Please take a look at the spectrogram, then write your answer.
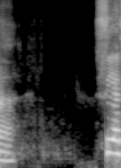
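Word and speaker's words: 谢谢: ว่า ขอบคุณ นะ ครับ ไม่ ใช่ เสื้อ ๆ นะ ครับ อ่าน ออก เสียง ว่า เสีย นะ ครับ คำ ที่ สอง นะ ครับ จะ อ่าน ออก เสียง เบา นะ ครับ คำ ต่อ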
